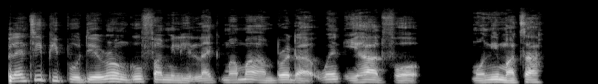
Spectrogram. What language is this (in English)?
Nigerian Pidgin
